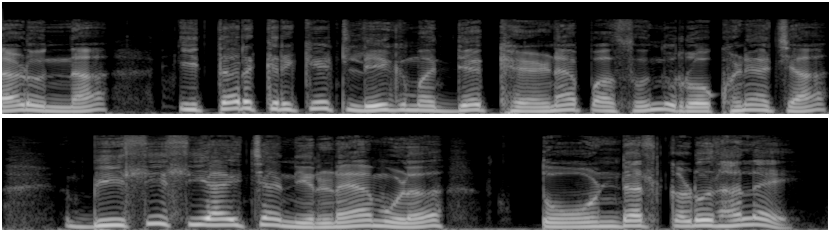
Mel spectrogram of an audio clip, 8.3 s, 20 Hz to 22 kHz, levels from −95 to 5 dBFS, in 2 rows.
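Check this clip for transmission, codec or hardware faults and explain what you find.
No transmission, codec or hardware faults.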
